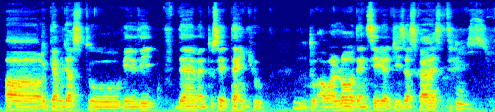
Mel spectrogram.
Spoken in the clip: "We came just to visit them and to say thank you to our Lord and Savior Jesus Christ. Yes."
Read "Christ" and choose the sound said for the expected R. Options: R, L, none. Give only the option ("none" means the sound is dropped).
R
